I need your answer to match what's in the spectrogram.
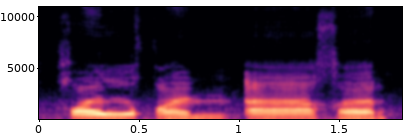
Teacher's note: تنوین کے فوراً بعد حرف حلقی کا حمزہ ہے، تو یہاں پر غنہ نہیں ہوگا، اظہار حلقی کا قاعدہ ہوگا، یعنی کہ بغیر غنہ کے وہ ورڈ پڑھا جائے گا.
